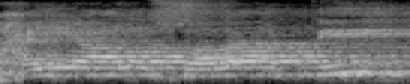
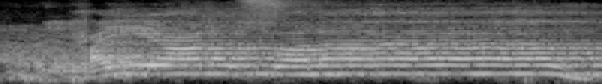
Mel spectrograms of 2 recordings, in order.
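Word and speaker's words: حي على الصلاة: যেমন হাইয়া আলাস সালাতি না, তি বললে হবে না। হাইয়া আলাস সালাহ, হাইয়া আলাস সালাহ একসাথে বলতে হবে দুইবার, কিন্তু কুল তারে হা বানাইতে হবে, হারে আবার সাকিন যুক্ত হা বানাইতে হবে।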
